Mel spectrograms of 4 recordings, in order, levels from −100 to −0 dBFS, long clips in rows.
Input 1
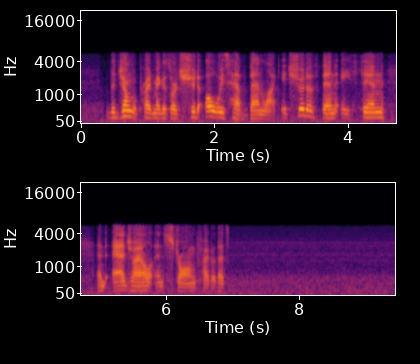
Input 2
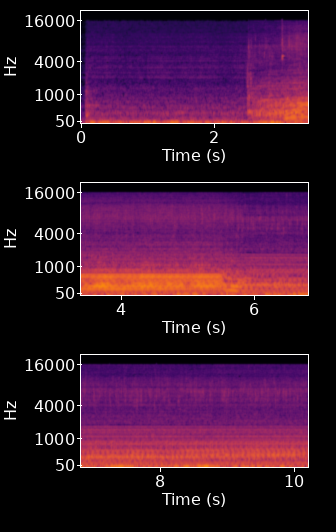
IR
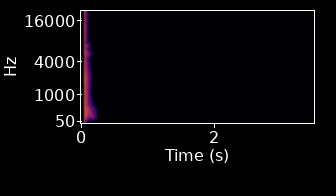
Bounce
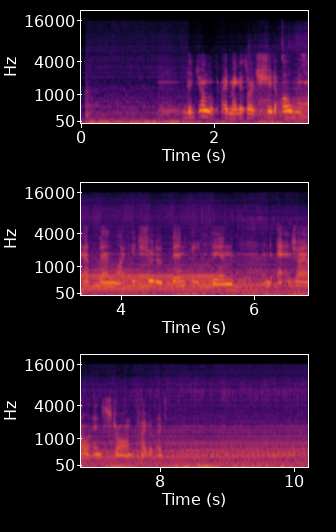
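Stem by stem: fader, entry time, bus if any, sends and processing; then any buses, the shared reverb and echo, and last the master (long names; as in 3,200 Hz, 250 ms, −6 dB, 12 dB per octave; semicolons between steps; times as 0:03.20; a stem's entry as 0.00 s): −4.0 dB, 1.15 s, no send, gate pattern "xxxxx.xx.xxxx" 134 BPM −12 dB; hollow resonant body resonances 330/1,800 Hz, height 17 dB
−4.5 dB, 0.00 s, no send, no processing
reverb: not used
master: downward compressor 1.5 to 1, threshold −46 dBFS, peak gain reduction 11.5 dB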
